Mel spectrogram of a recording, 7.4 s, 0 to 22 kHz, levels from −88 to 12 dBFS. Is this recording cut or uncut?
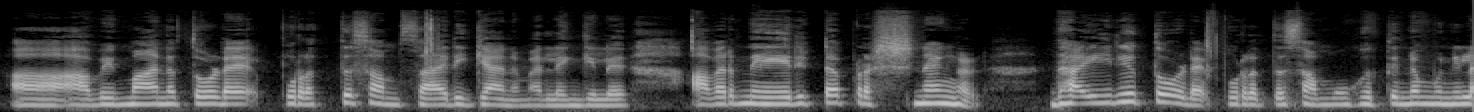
uncut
